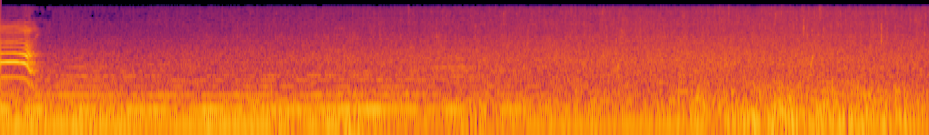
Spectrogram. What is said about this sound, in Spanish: La lluvia comenzó a caer, empapando a las tres mujeres y llenando de lodo el suelo.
